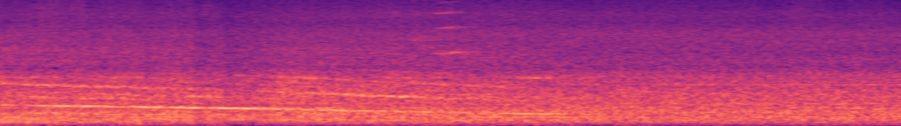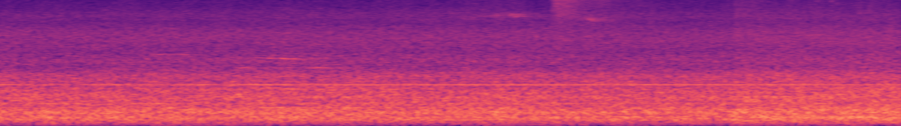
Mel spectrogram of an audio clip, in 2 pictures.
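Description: Electric suburban train pulling into an underground platform: a whine that falls steadily in pitch over the first four seconds as it slows, then a steady rumble with a faint hum as it comes to a stop.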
